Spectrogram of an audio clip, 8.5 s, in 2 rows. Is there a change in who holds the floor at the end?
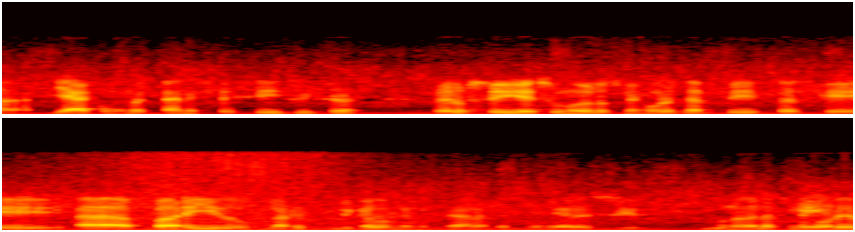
Yes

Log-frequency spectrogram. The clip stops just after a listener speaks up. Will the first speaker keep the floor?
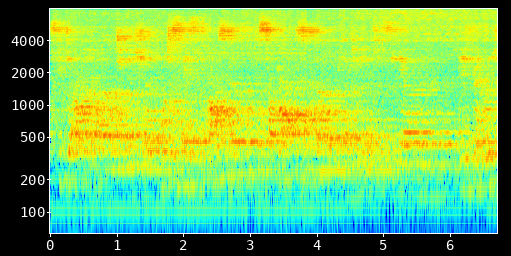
Yes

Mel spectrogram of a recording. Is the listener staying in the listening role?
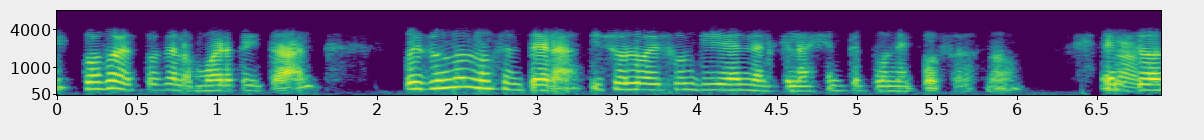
Yes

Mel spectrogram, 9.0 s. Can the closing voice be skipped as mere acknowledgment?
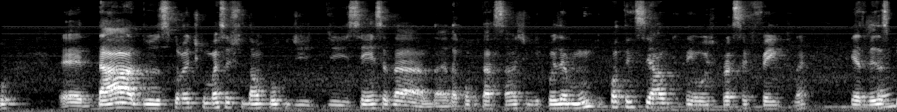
Yes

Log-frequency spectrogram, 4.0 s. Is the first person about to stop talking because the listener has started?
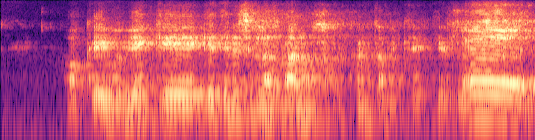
Yes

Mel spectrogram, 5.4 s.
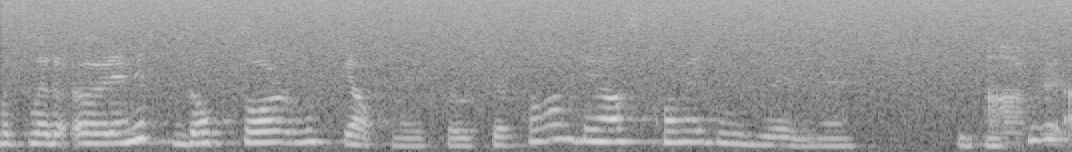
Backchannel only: Yes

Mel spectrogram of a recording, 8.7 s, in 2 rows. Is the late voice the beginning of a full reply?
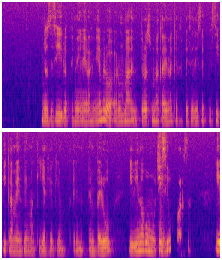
No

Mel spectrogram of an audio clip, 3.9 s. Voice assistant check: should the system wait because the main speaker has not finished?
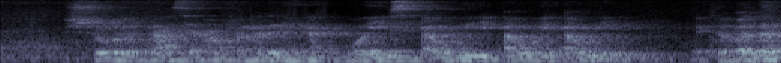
Yes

